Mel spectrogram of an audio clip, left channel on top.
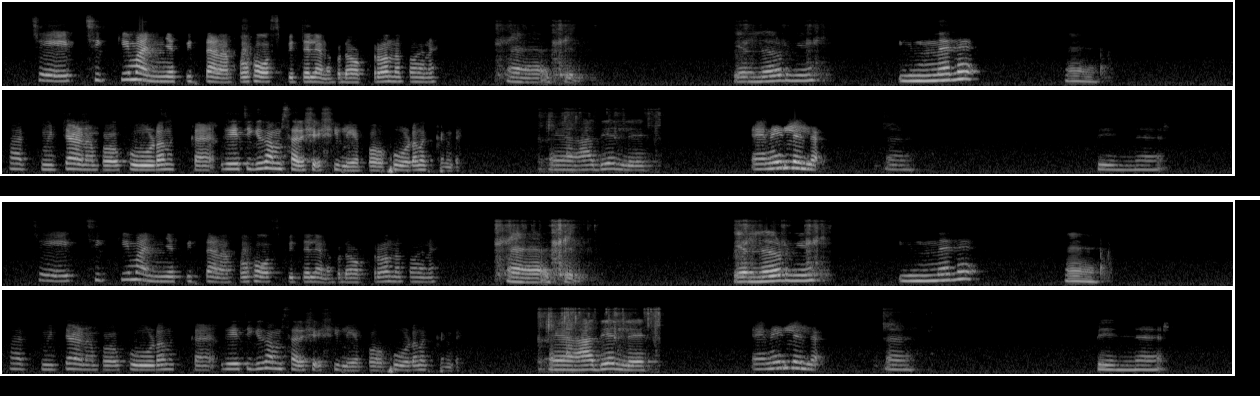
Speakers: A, on the left (about 35°); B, on the right (about 50°).
A: ചേച്ചിക്ക് മഞ്ഞപ്പിത്താണ് അപ്പൊ ഹോസ്പിറ്റലാണ് അപ്പൊ ഡോക്ടർ വന്നപ്പൊങ്ങനെ
B: ഏഹ് അയ്ശെരി എന്നാ തൊടങ്ങ്യേ
A: ഇന്നലെ
B: ഏഹ്
A: അഡ്മിറ്റാണ് അപ്പൊ കൂടെ നിക്കാൻ ചേച്ചിക്ക് സംസാര ശേഷില്ല്യപ്പൊ കൂടെ നിക്കണ്ടേ
B: ഏഹ് അദ്യല്ലേ
A: ഏ ഇല്ല്യല്ലാ
B: ഏഹ് പിന്നെ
